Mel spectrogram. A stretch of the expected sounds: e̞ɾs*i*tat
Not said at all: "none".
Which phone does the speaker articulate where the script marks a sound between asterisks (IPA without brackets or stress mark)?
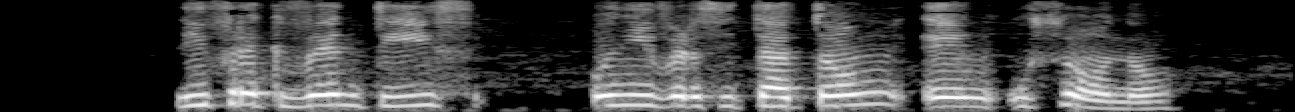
i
